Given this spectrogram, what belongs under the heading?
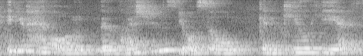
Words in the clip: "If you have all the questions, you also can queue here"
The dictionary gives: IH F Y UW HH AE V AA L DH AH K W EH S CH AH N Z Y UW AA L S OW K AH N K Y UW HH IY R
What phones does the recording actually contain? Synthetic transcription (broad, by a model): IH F Y UW HH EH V AA L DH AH K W EH S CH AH N S Y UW AA L S OW K AH N K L HH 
